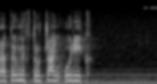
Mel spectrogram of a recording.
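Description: A young woman speaks clearly into a microphone, reading out.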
